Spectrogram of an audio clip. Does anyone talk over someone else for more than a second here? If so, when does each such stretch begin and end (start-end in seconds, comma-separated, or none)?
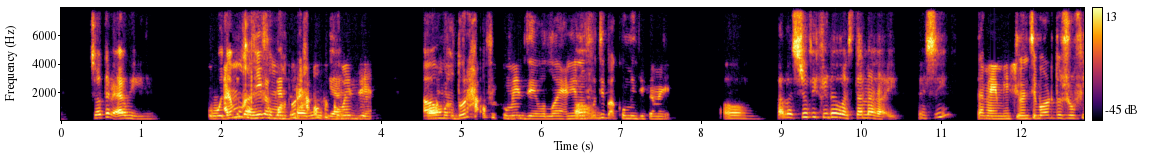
2.0-3.6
